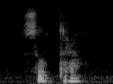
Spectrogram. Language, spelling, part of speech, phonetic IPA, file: Polish, sutra, noun, [ˈsutra], LL-Q809 (pol)-sutra.wav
